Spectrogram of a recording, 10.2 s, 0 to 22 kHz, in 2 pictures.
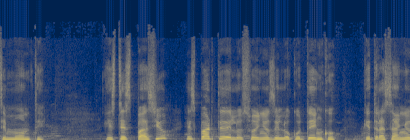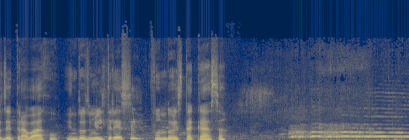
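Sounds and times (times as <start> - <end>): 
speech: 0.0 - 0.6, 1.3 - 8.1
rooster crowing: 8.7 - 10.2.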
